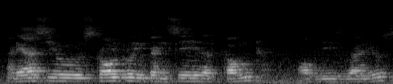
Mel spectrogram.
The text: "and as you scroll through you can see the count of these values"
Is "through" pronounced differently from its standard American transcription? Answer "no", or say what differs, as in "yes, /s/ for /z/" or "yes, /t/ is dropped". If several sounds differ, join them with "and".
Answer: yes, /t/ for /θ/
